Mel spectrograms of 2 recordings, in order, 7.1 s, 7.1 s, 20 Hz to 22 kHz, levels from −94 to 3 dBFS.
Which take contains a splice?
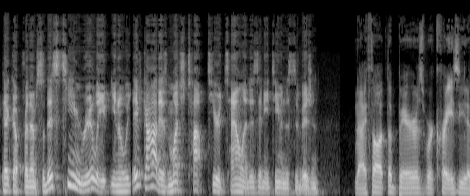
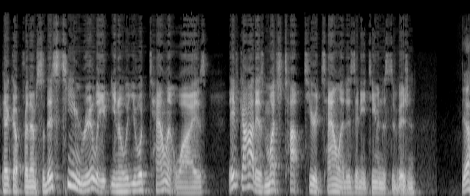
first; 2 cuts; at 1.9 s, 5.3 s

